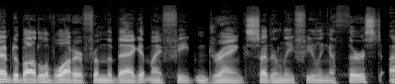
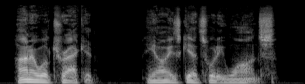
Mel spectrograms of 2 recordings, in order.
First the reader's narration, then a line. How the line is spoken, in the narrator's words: Trip grunted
